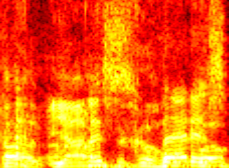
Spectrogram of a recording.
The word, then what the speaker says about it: Giannis: Giannis.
